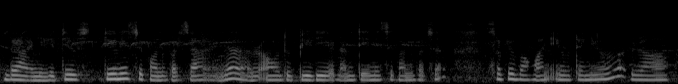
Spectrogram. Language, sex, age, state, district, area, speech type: Nepali, female, 30-45, West Bengal, Alipurduar, rural, spontaneous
